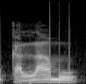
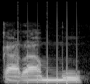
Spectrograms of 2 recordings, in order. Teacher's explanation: Kikuyus have a problem with L so they usually substitute with R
